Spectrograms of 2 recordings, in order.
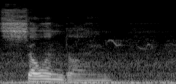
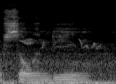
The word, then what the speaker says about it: Celandine: All right, so this plant here is called Celandine, or Celandine. People pronounce it different ways.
